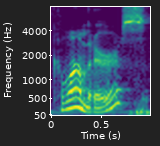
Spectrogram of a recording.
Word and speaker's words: kilometers: But the other way that we pronounce kilometers, let's put that at the top here for you, is to stress it on the first syllable, and that sounds like kilometers.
